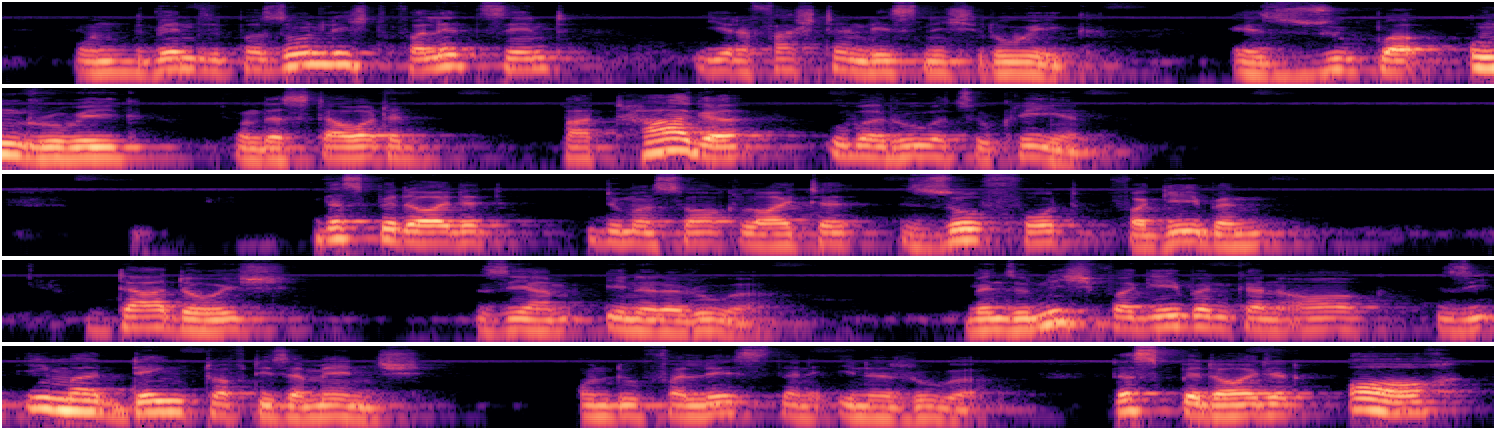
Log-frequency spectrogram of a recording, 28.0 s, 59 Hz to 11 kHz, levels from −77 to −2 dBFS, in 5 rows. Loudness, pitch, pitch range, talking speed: -20 LUFS, 135 Hz, 125-155 Hz, 125 wpm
